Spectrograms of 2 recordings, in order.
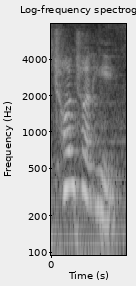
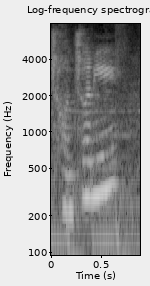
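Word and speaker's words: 천천히: means slowly so i say oh it says chun chun hee and then the girl was like well actually it's pronounced chun chunni and i'm looking at her like i know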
